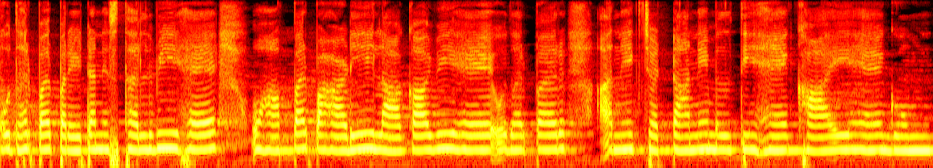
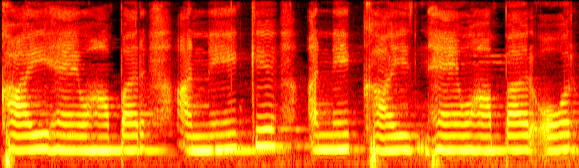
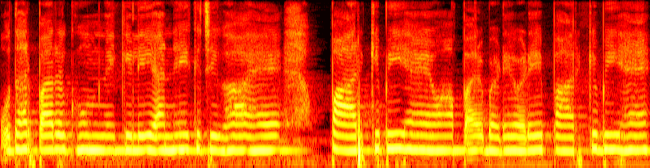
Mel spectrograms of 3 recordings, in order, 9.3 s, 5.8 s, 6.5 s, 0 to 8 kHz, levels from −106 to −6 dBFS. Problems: constant background noise, continuous background conversations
